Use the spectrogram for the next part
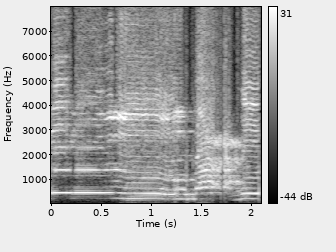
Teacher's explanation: nah ini nun mati berjumlah dengan ba, namanya adalah iqlab, mendengung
